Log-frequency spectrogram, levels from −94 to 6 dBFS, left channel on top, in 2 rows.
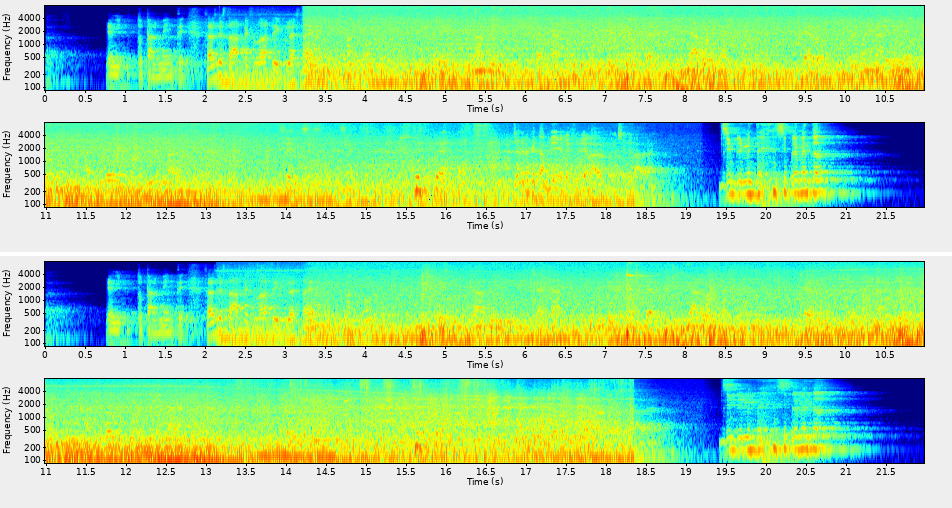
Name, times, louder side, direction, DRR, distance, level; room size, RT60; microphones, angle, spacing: voice 1, 1.3-13.4, equal, ahead, 3 dB, 0.7 m, -31 dB
Truck, 2.1-18.3, right 4 dB, 40° right, 0.4 m, -23 dB
sound 1, 3.2-17.8, left 3 dB, 90° left, 1.3 m, -25 dB
voice 2, 5.4-5.7 10.5-10.6 13.9-15.1 15.4-18.7 19.4-20.7, left 2 dB, 55° left, 5 dB, 1.4 m, -28 dB
sound 2, 9.5-17.4, left 1 dB, 70° left, 2.0 m, -37 dB
10.5 x 7.5 x 8.9 m, 1.3 s
head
